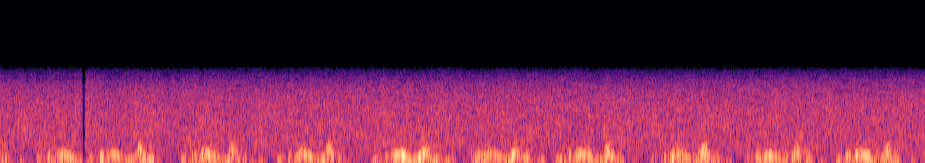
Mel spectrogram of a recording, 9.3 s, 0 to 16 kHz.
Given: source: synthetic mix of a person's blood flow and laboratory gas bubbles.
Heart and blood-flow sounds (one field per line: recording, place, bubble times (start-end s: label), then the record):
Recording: Doppler ultrasound of blood flow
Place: precordium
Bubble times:
no bubbles
From the record:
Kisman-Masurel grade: 000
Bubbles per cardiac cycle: 0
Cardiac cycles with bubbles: 0%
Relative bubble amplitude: no bubbles discernible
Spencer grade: 0 (complete lack of bubble signals)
